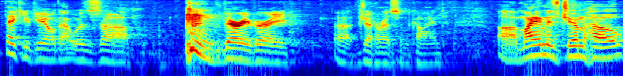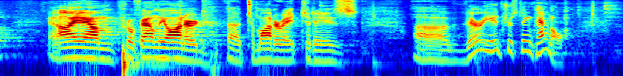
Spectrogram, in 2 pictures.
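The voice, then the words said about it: Weak, strained voice. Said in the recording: “my voice is a little weaker than it's normal for me”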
